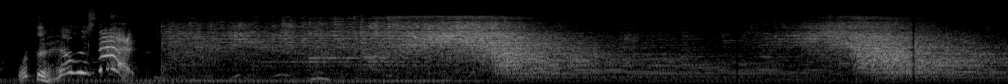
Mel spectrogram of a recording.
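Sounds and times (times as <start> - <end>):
metal wind chime jingling: 1.6 - 4.8.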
